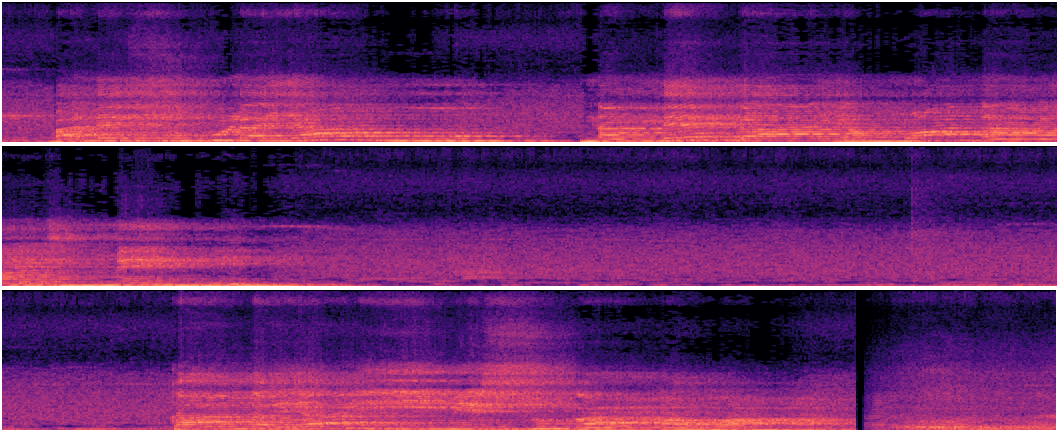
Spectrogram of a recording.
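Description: A woman sings loudly into a microphone in a large echoing hall.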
